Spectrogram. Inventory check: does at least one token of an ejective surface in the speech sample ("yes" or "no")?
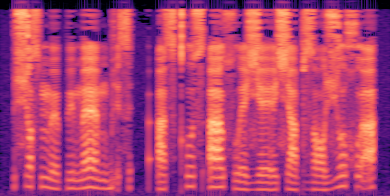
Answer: no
